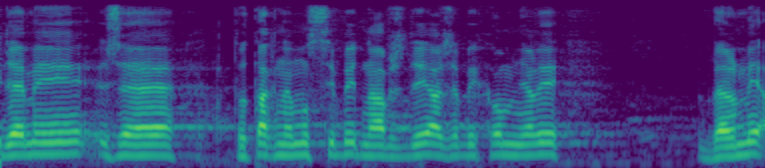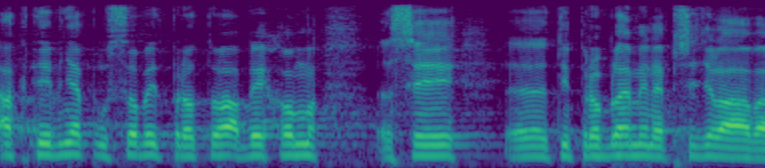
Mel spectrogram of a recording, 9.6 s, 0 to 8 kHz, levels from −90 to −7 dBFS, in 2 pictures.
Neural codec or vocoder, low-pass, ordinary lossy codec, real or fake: codec, 16 kHz, 16 kbps, FreqCodec, larger model; 7.2 kHz; AAC, 48 kbps; fake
